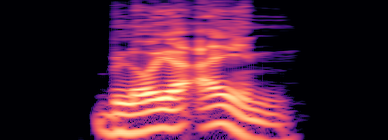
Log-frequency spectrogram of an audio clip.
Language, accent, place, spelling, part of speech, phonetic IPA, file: German, Germany, Berlin, bläue ein, verb, [ˌblɔɪ̯ə ˈaɪ̯n], De-bläue ein.ogg
- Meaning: inflection of einbläuen: 1. first-person singular present 2. first/third-person singular subjunctive I 3. singular imperative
